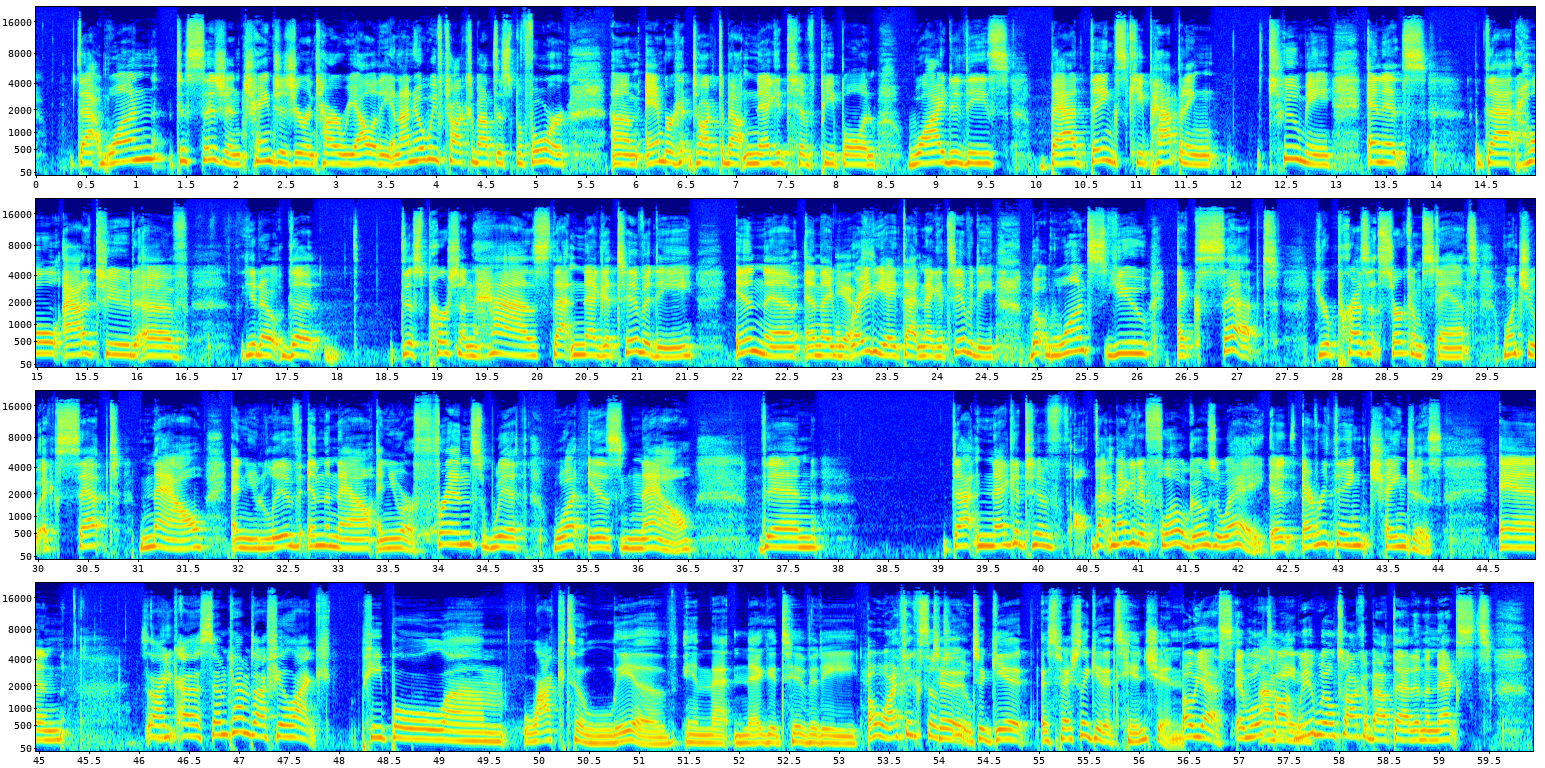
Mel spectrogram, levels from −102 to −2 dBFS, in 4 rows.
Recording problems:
squashed, flat; heavily

